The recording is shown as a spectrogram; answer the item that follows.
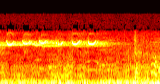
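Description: A person whistling a high note that warbles in quick regular dips, about four a second, and stops near the end.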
